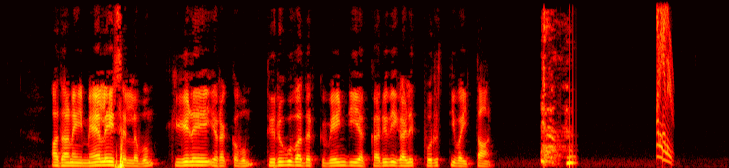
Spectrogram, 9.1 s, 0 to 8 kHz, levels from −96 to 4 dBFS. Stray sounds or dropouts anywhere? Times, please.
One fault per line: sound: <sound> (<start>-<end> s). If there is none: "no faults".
sound: cough (6.7-7.2 s)
sound: chirp (8.2-8.4 s)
